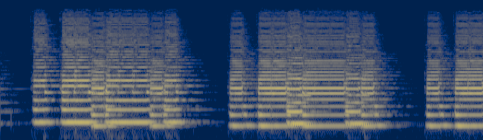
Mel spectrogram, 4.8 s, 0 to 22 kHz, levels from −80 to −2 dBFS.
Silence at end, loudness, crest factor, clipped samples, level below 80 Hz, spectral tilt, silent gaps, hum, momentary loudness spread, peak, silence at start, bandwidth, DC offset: 0 s; -21 LUFS; 16 dB; under 0.1%; -72 dBFS; 0 dB/octave; none; none; 10 LU; -8 dBFS; 0.3 s; 17.5 kHz; under 0.1%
